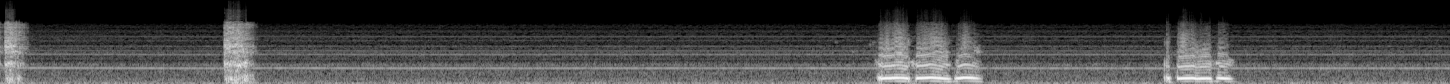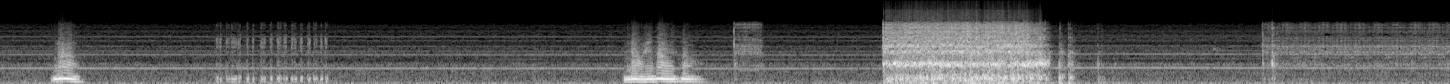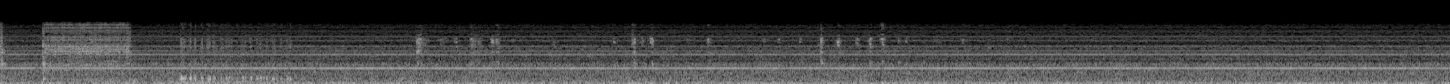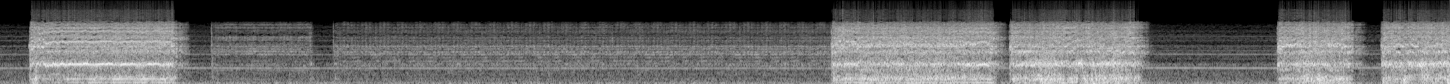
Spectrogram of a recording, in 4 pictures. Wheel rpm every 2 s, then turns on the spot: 10, 10, 0, 0, 0, 0, 0, 0, 0, 0, 0, 80, 100, 20, 20, 10, 0, 0, 0, 0, 0, 10, 180, 20, 30, 50, 220, 130, 160.
24-28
